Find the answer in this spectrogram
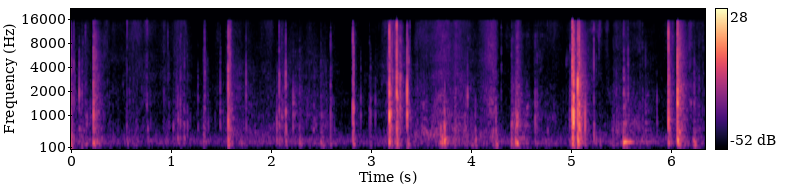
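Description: Hands handling an unboxed Blu-ray set's packaging and contents: scattered sharp clicks and knocks with faint crinkling in between, the loudest about three seconds in and again about five seconds in.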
